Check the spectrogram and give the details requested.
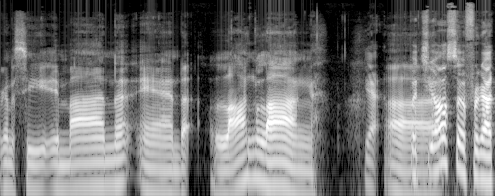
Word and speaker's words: Lang Lang: The world's greatest living pianist, Lang Lang, is coming up, though. Lang, Lang Lang, pronounced long.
